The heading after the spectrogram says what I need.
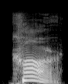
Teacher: in RP the r sound is typically not pronounced when it comes after a vowel and before a pause for instance in the word car the r is not pronounced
